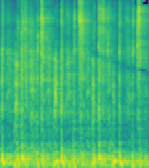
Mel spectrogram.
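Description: Beatboxing into a microphone cupped in both hands: a fast beat of sharp clicks and hissy hi-hat strokes over low bass notes that slide up and down in pitch, all made by mouth with no effects.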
